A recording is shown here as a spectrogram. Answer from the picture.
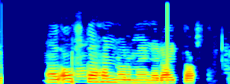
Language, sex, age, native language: Icelandic, female, 10, Icelandic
